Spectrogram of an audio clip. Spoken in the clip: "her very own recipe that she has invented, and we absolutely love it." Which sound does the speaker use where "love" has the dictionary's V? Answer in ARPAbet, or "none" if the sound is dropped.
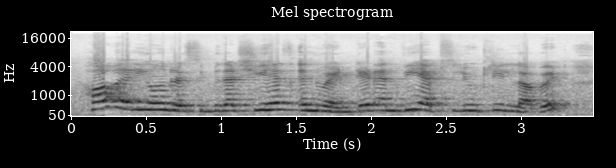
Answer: V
